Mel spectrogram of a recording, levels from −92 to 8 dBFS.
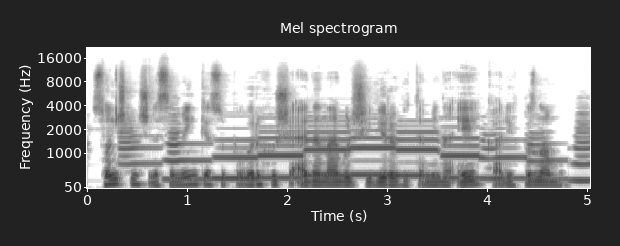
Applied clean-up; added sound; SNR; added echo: classical method Wiener filter.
